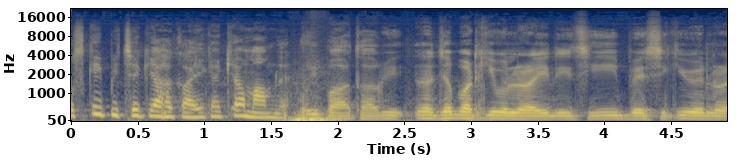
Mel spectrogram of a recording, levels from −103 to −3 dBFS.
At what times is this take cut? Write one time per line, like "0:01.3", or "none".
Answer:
0:01.6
